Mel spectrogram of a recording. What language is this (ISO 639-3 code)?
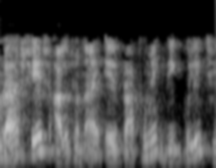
ben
